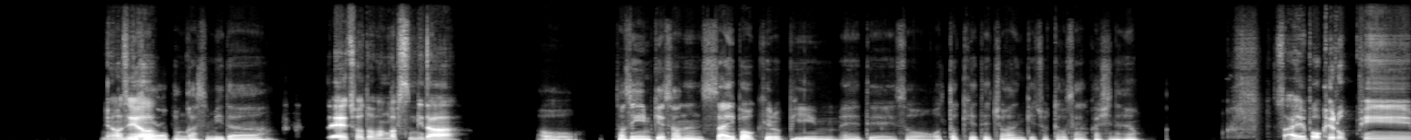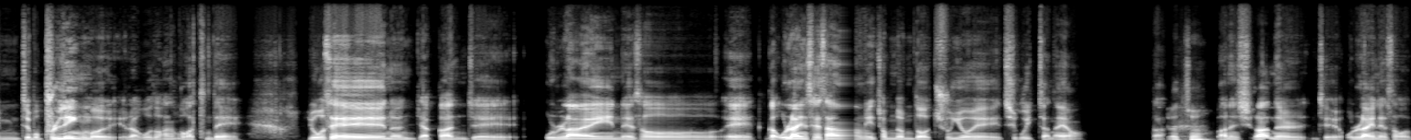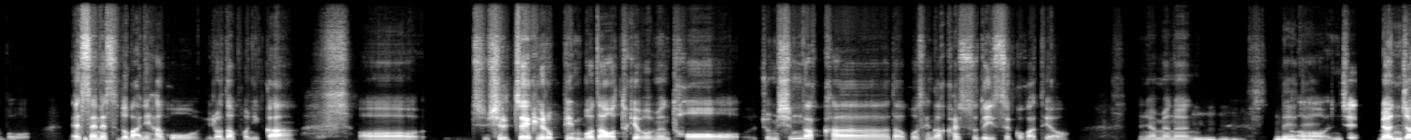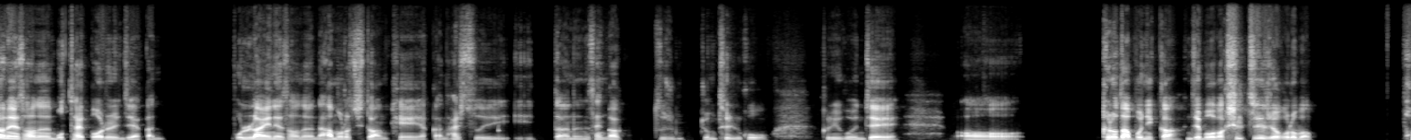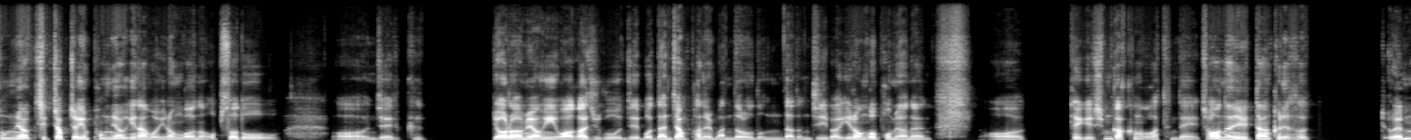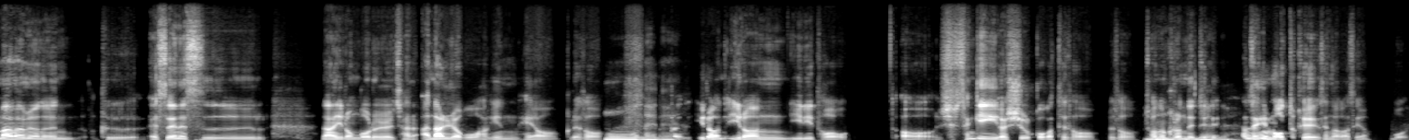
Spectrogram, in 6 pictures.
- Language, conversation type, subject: Korean, unstructured, 사이버 괴롭힘에 어떻게 대처하는 것이 좋을까요?
- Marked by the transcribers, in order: tapping; teeth sucking; in English: "불링"; teeth sucking; other background noise; teeth sucking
